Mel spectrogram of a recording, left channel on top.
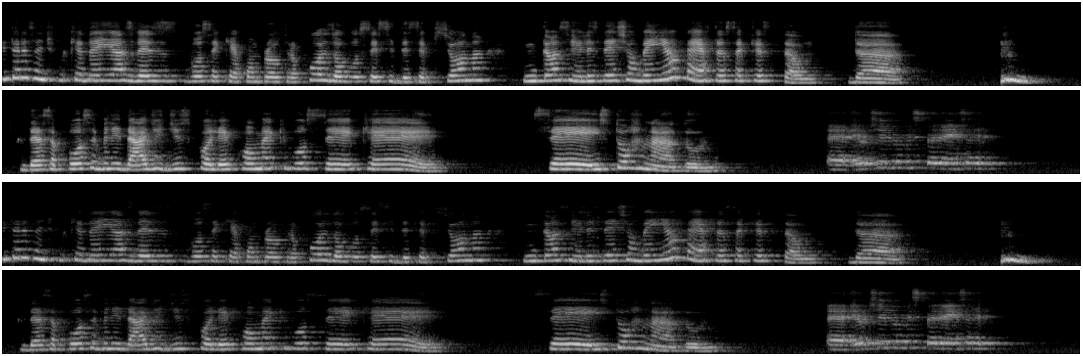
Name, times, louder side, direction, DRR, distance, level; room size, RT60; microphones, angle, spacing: voice 1, 0.0-4.9 5.2-8.2 8.5-9.0 10.0-10.4 11.0-15.2 16.3-18.0, left 6 dB, 65° left, 0.4 m, -23 dB
voice 2, 19.0-20.6, equal, 80° right, 5.5 m, -29 dB
11.5 x 11.0 x 4.1 m
head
